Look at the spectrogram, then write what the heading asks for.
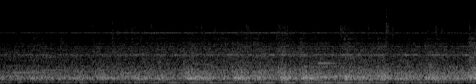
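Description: Passenger train rolling past: a steady rumble of wheels on rails with occasional clicks over rail joints and a thin, high, steady whine. This is a dubbed-in train sound effect rather than the film's own sound.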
